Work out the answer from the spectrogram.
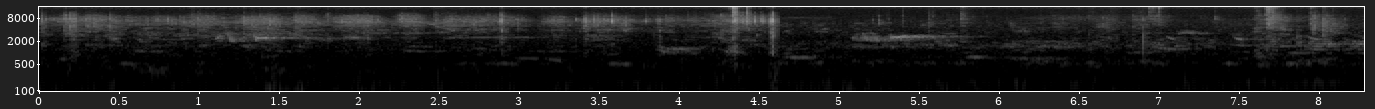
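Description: Near silence: faint, far-off bird chirps now and then, and a few soft clicks about four seconds in.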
